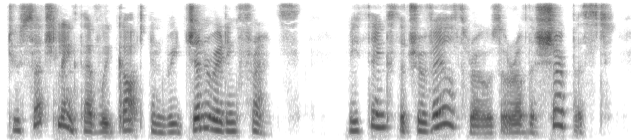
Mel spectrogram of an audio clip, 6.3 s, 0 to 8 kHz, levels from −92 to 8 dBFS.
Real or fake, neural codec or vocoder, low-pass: real; none; 7.2 kHz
